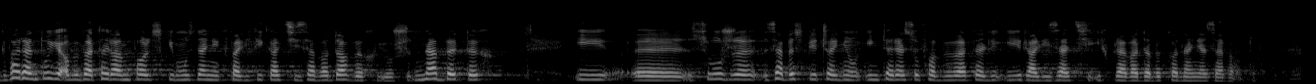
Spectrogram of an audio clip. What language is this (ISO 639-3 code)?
pol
